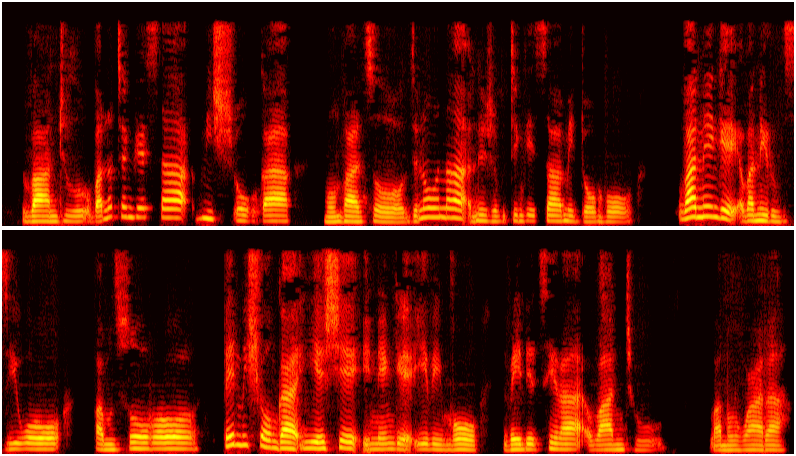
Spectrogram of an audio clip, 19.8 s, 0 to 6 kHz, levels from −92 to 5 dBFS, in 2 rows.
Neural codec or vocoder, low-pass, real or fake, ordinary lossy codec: codec, 16 kHz, 1 kbps, X-Codec, HuBERT features, trained on LibriSpeech; 5.4 kHz; fake; MP3, 32 kbps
